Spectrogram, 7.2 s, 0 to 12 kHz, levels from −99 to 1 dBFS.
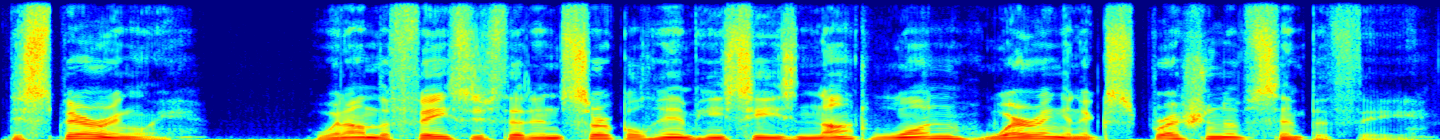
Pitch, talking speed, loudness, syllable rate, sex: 125 Hz, 140 wpm, -16 LUFS, 4.6 syllables/s, male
